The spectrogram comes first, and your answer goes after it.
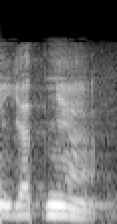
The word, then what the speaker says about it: yajna: lima macam selamatan zatnya tulisannya yajna Ayah Bunda tapi membacanya yatnya yang pertama adalah dewayatnya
